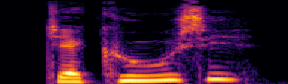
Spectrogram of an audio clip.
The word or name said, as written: jacuzzi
